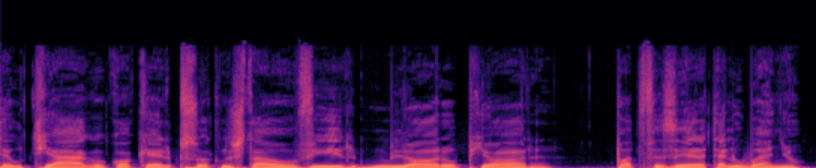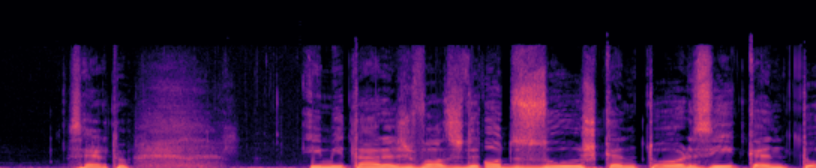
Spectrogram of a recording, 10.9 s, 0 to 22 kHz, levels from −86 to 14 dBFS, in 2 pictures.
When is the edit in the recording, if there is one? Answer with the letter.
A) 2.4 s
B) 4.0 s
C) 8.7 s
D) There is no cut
C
